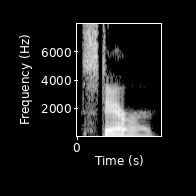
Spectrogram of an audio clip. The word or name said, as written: starer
